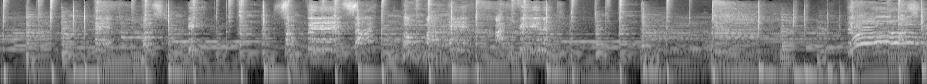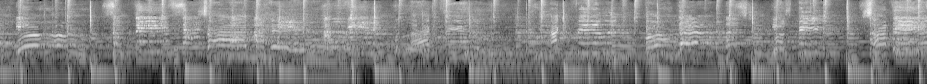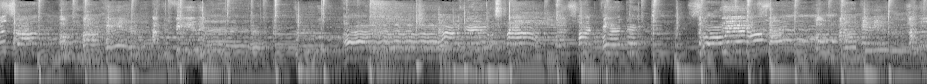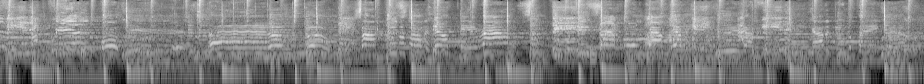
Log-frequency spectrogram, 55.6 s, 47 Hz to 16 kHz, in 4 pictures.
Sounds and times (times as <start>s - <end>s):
Soul music: 0.0s - 55.5s.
